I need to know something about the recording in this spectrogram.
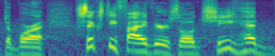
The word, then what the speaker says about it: Deborah: Looks like Deborah, but she pronounces it Deborah.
